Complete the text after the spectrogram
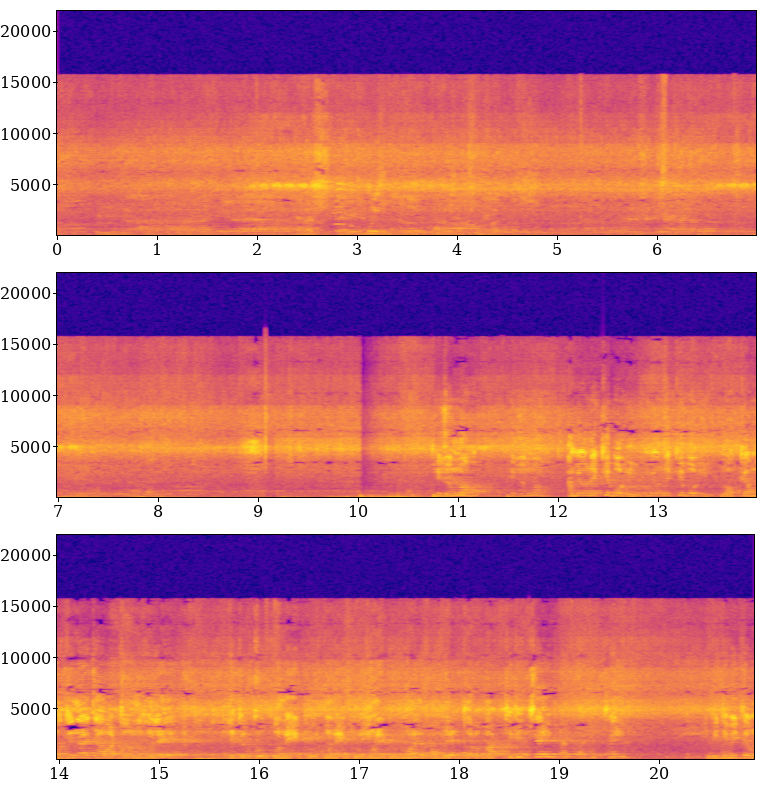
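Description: A man speaks with feeling into a microphone, heard through loudspeakers.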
